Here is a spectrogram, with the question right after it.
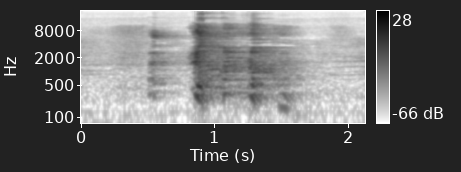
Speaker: Bir öksür bakalım nasıl Öksürüyorsun İyice öksür böyle had Hadi öksür de bir göreyim ince öksür lazım ki göreyim bir kere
